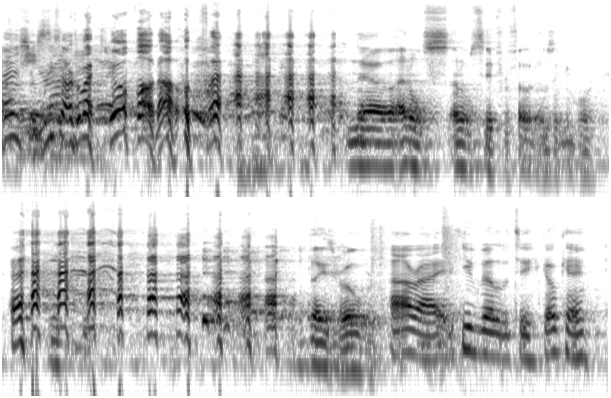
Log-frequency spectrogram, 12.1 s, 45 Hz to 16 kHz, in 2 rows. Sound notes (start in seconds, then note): 0.4 laughs; 6.2 and others laughing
